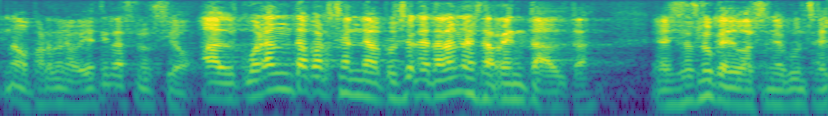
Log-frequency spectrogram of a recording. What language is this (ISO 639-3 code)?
cat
